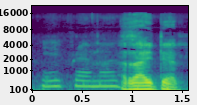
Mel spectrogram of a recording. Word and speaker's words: writer: হ্যাঁ, ওয়াজ a famous রাইটার, MOUS মাস, কি হয়েছে? ফেমাস। WRI রাই, TER টার, কি হয়েছে? ডাব্লিউর উচ্চারণটা এখানে হবে না, ঠিক আছে? কিন্তু ডাব্লিউ না থাকলেও এটা ভুল হবে। রাইটার, famous রাইটার।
